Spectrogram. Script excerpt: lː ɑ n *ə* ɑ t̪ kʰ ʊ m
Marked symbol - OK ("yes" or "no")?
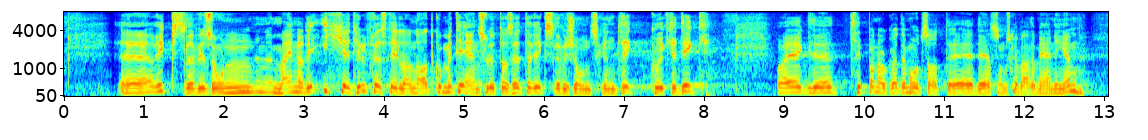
yes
